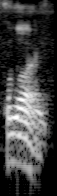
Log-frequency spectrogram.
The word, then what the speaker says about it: climb: Climb. 올라가다. 클라임의 뜻은 올라가다인데. 올라가죠. 하다시긴 한데 이 스펠링에서 뭐 좀 특이한 점 없어요?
